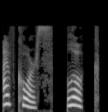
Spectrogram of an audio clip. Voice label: Kelly low; spring festival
